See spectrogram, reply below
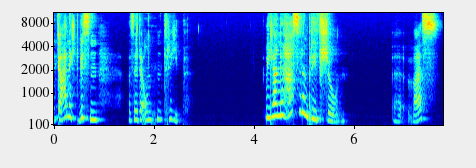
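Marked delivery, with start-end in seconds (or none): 4.2-5.9 higher, louder, accusing question; angry demand. A narrator's reading. Hermine confronting Malfoy over the letter, angry demand. 6.7-7.7 softer, hesitant question; taken aback, stumble into the reply; caught off guard. A narrator's reading. Malfoy suddenly confronted by Hermine, caught off guard. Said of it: "fragte er überrumpelt".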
